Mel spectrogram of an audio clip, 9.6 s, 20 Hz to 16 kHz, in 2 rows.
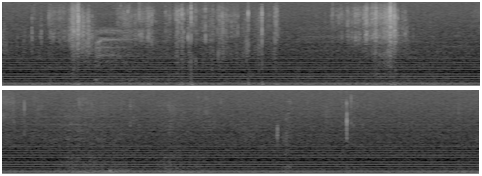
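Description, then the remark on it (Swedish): Thin Bible pages are flipped through to find Matthew 15, making a few brief, crisp papery rustles spaced a few seconds apart, fairly quiet, over a steady low electrical hum. “Jag ska bara bläddra fram.”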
